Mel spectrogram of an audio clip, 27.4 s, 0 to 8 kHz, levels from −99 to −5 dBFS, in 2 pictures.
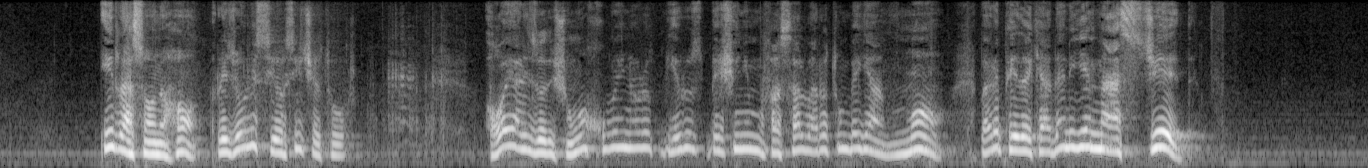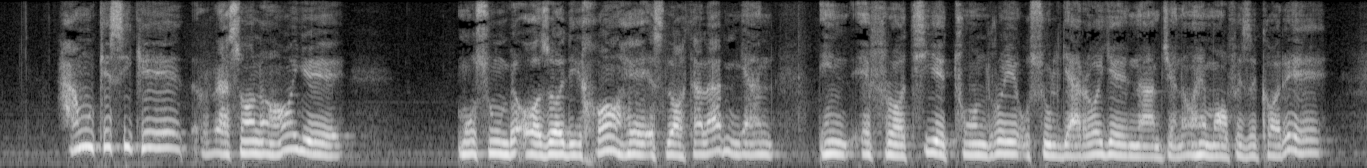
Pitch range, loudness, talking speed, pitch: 155-215 Hz, -21 LUFS, 95 wpm, 175 Hz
